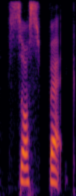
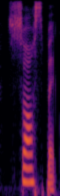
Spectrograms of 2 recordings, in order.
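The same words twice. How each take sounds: First: The stress is on the second syllable. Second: The stress is on the first syllable. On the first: It means to doubt or think something is wrong. "So the stress syllable is pect" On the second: It names a person under suspicion. "first syllable is stressed here"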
